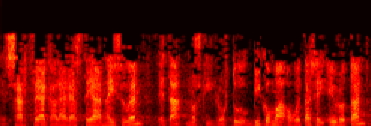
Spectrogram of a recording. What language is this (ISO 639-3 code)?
eus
